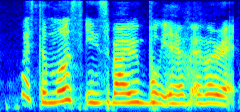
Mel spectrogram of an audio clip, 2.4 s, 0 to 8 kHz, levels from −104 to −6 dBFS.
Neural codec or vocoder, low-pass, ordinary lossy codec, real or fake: codec, 16 kHz, 8 kbps, FreqCodec, smaller model; none; none; fake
